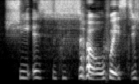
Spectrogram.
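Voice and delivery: slow, drawn-out words with a laugh; real laugh inside a dragged-out remark; amused emphasis. Real, not acted. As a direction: stretch it out while chuckling. Amused at drunk Whitney.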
